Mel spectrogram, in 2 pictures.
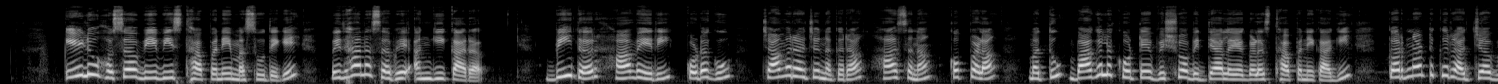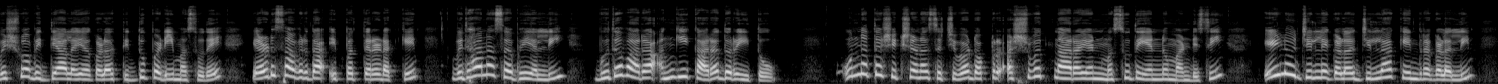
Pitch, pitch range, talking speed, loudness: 285 Hz, 250-335 Hz, 80 wpm, -17 LUFS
